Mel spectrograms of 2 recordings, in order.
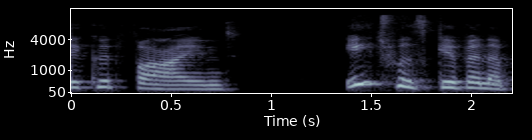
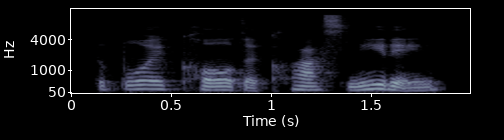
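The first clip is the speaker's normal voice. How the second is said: ordinary delivery, nothing marked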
